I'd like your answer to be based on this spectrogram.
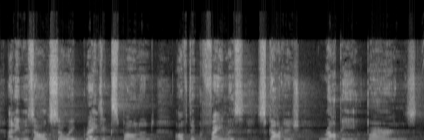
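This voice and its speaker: A man with a Dublin accent talks at a very slow pace and fairly high pitch, with audible room echo and noticeable background noise. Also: ordinary pitch variation. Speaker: minister. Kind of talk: church service address. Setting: church.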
